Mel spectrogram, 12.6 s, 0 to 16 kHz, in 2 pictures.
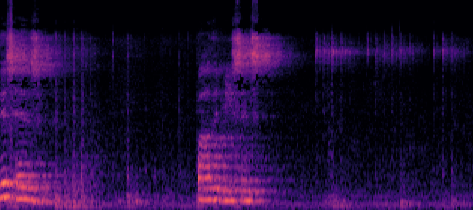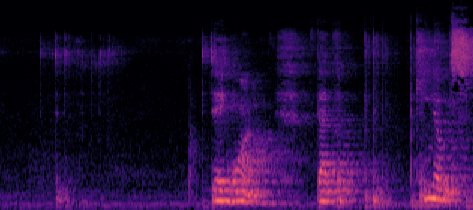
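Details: Adult speaker at a National Stuttering Association conference session (July 2009), with long pauses between word groups; stuttering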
